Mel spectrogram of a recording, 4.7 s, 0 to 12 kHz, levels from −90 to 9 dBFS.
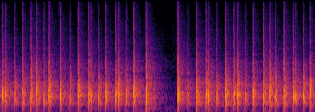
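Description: Nothing stood out on listening to the audio.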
